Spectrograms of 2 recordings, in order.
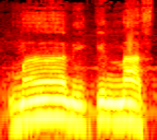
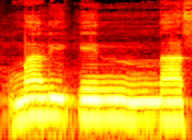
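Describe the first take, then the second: First: The first vowel of maliki is drawn out long. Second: The first vowel of maliki is kept short. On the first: The speaker calls it wrong. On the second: The speaker calls it right.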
